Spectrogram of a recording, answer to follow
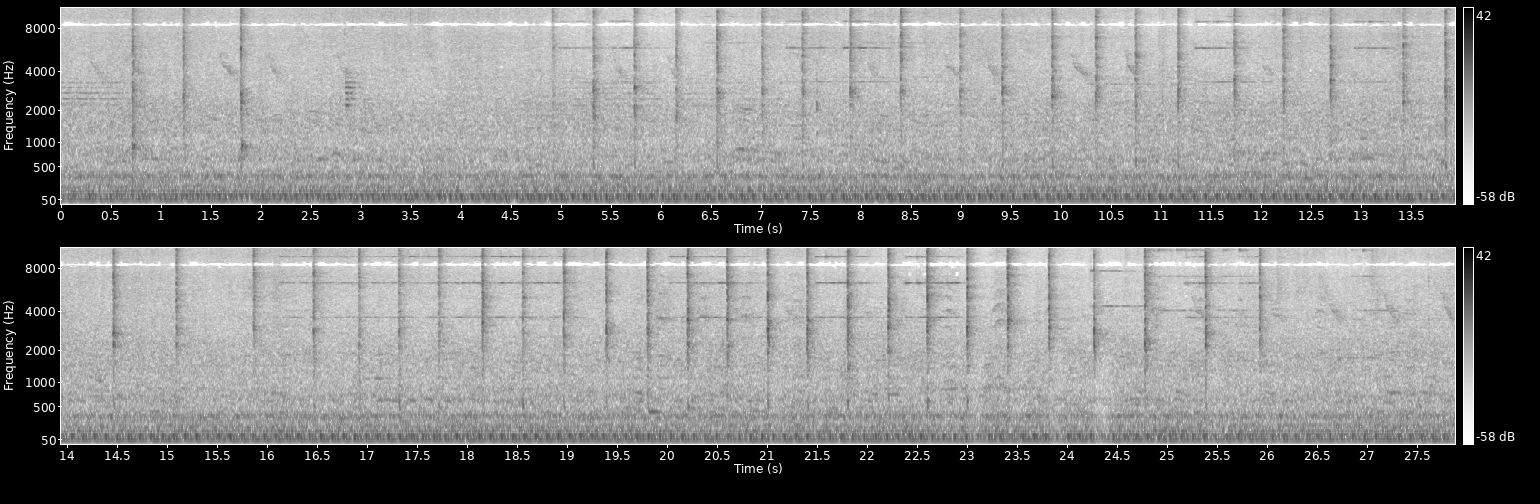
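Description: A steady low mechanical hum, with many sharp clicks and knocks over it that come more often in the second half.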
